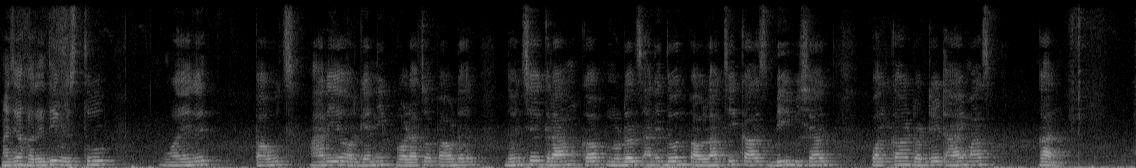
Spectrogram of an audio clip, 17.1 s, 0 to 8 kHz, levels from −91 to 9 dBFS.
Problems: none marked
